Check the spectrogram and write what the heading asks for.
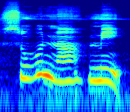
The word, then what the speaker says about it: tsunami: सु मीन्स यहाँ पे टी साइलेंट है, इसलिए हम टी सू नहीं बोल रहे हैं, यहाँ पर सु बोल रहे हैं।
